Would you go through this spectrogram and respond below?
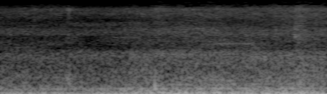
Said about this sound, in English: That's why you have this heavy traffic in the Old Town Historic District, okay?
